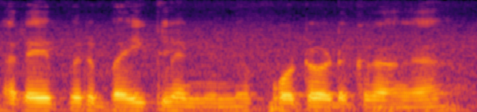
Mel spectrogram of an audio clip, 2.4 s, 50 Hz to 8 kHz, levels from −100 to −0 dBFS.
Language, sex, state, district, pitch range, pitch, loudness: Tamil, male, Tamil Nadu, Kanyakumari, 100-115 Hz, 105 Hz, -16 LUFS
